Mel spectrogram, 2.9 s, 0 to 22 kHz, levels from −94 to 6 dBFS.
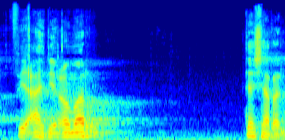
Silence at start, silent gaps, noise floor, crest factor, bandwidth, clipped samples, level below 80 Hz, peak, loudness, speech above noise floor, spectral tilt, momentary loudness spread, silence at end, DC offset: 0 s; none; -53 dBFS; 18 dB; 19.5 kHz; under 0.1%; -52 dBFS; -10 dBFS; -27 LUFS; 27 dB; -4.5 dB/octave; 16 LU; 0 s; under 0.1%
